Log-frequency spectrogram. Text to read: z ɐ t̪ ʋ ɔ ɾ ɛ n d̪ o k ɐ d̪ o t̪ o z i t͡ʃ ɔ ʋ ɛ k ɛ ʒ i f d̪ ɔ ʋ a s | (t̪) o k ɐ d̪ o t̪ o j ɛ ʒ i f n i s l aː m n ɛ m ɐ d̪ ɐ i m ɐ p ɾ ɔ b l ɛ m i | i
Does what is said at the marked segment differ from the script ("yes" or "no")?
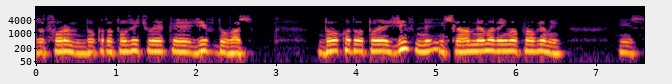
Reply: yes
